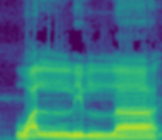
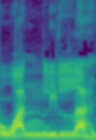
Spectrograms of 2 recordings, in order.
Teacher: Perhatikan di samping huruf lam termasuk kepada huruf idgham bila gunnah. Jadi cara membacanya itu dimasukkan ke huruf lam, kemudian dia tidak berdengung.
